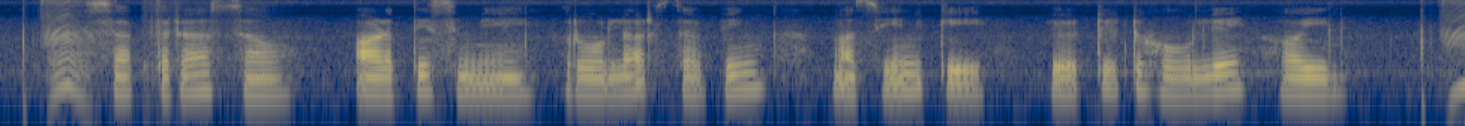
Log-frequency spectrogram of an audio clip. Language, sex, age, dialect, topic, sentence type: Magahi, female, 60-100, Central/Standard, agriculture, statement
